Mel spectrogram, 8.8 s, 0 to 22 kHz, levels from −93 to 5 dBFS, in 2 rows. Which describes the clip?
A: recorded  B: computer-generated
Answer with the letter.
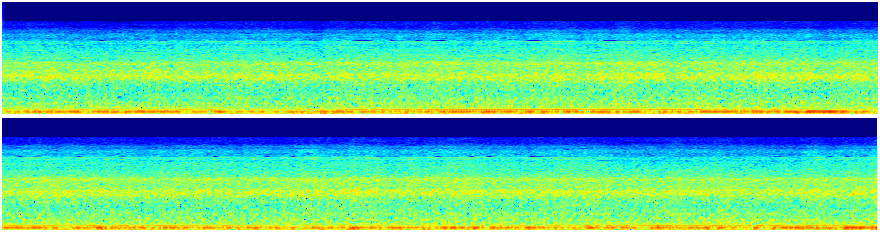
A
